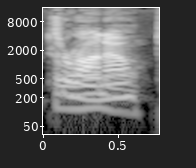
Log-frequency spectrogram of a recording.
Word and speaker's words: Toronto: Nobody in Toronto pronounces the second yep. – T. Yeah. – What do they say? – Toronto. – Toronto? – Yeah. – Oh, yeah. Well, it's that sort of soft D.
